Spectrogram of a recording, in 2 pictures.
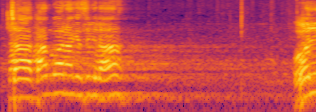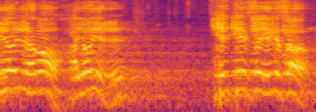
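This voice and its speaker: A man's voice: very high voice, a bit bright, a little hiss or hum. A man acting as master of ceremonies at an outdoor rally, giving directive, exhorting announcements. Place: outdoor street rally stage. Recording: long reverb from outdoor PA.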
